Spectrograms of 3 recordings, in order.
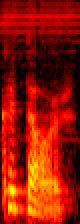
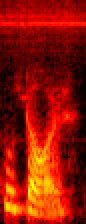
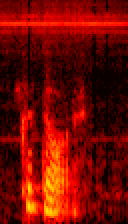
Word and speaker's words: couture: the katar category and the pronunciation of this guitar is katar it's not kutor it is kathar i would like to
